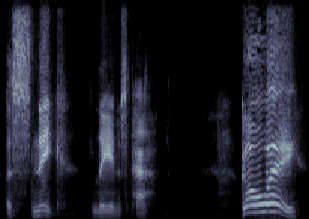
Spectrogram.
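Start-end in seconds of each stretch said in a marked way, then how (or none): 3.2-4.0 high, loud command; fierce threat. Acted. Pig threatens a snake, loud fierce command. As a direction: chase off the snake. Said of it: "thought Fluffy".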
